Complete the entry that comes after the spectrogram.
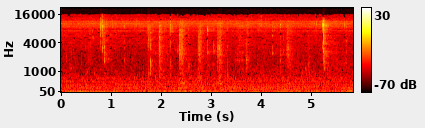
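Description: Quiet, close-up chewing of a soft mouthful of beans and rice, with many small wet mouth clicks and one sharper click about five seconds in.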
